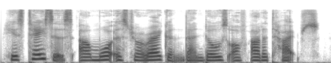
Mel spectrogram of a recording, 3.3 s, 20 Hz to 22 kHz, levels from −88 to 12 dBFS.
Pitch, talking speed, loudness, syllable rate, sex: 210 Hz, 180 wpm, -19 LUFS, 6.3 syllables/s, female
